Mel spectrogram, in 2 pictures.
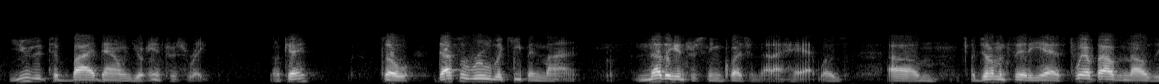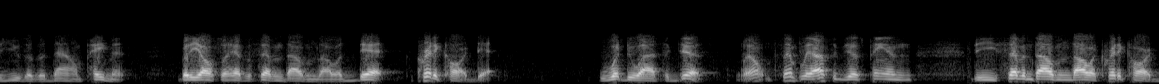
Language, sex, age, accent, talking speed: English, male, 50-69, American, 155 wpm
